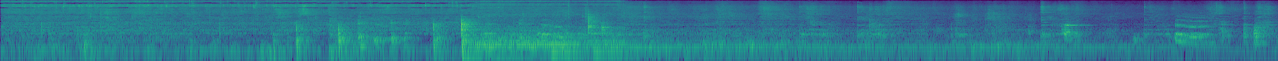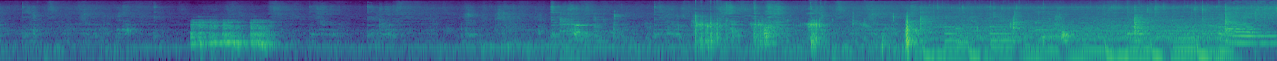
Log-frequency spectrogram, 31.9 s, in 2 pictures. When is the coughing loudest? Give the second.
19 s.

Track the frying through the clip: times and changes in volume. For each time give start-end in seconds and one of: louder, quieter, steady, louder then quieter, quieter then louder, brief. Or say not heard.
0.0-31.9 quieter then louder.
